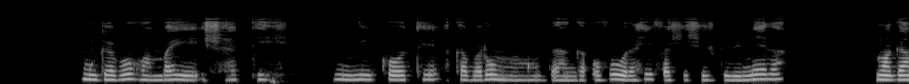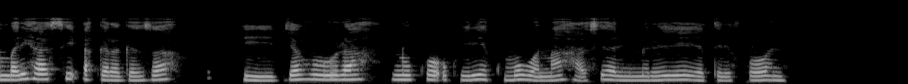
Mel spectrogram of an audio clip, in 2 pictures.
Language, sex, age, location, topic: Kinyarwanda, female, 18-24, Kigali, health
